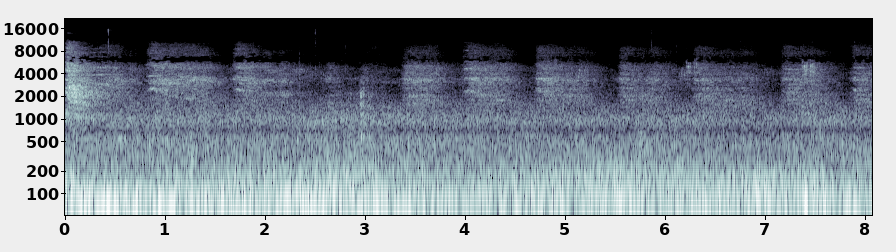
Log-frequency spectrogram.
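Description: A crow-like bird cawing over and over, about one and a half harsh calls a second, above a low rumble.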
